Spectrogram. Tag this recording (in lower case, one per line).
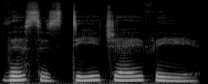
human voice
speech
woman speaking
